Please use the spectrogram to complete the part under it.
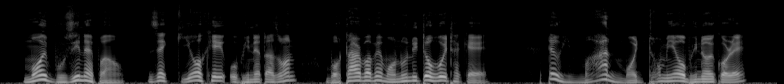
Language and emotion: Assamese, disgusted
